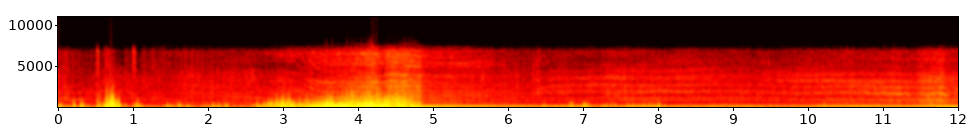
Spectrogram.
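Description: ATV engines running, a steady drone that grows louder near the end as a quad speeds toward the jump. A loud rushing noise, the loudest sound here, comes from about three to five seconds in.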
